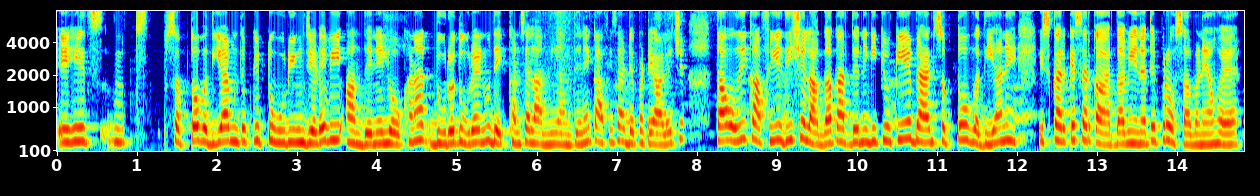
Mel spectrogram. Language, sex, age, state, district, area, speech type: Punjabi, female, 18-30, Punjab, Patiala, urban, spontaneous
